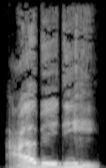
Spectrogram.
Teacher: أيضا في كلمة عبده نحافظ على القلقلة، قلقلة الباء الساكنة، عبده، ولا نقول عبده، عبده لا، الباء الساكنة فيها قلقلة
